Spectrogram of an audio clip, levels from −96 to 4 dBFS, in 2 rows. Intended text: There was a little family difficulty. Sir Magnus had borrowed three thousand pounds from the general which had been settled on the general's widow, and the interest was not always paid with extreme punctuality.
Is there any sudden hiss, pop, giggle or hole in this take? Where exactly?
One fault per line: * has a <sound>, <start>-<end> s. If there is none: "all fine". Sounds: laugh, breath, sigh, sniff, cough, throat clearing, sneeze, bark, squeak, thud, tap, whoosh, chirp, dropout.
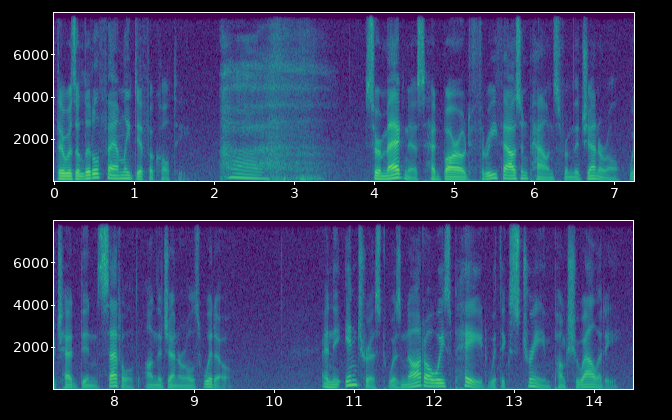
* has a sigh, 2.1-3.6 s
